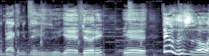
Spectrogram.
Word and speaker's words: Dutty: I Y'all know if y'all listened to the show, I used to pronounce it dirty. I don't know why. I think I was listening to at Aliens or something from Atlanta back in the day. Yeah, Dutty.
